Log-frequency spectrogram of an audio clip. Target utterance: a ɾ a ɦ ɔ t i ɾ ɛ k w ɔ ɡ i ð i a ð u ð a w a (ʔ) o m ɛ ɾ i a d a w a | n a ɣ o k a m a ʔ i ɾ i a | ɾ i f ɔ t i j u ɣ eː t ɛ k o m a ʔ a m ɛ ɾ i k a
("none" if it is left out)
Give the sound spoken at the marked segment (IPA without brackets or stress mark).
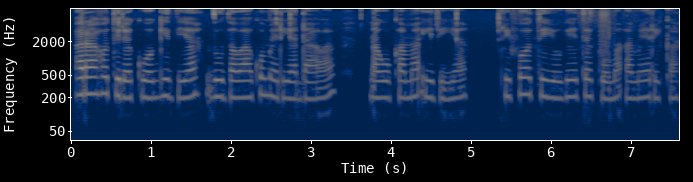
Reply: k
